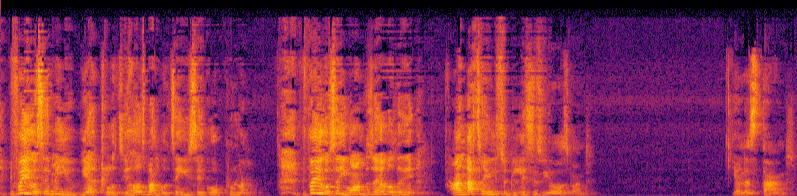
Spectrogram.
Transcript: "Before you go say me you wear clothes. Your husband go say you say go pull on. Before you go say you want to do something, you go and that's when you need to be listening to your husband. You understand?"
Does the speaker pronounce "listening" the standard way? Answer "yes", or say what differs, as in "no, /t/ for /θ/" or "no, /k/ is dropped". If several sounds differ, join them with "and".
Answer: no, /n/ is dropped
